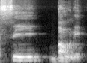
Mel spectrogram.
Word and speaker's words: Siboni: And you're literally giving me the phonetically like C Boney, and I'm still saying wrong. C Bonnie.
